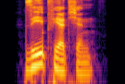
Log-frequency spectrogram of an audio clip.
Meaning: sea horse
- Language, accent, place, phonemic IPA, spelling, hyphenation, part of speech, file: German, Germany, Berlin, /ˈzeːˌpfeɐ̯tçən/, Seepferdchen, See‧pferd‧chen, noun, De-Seepferdchen.ogg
